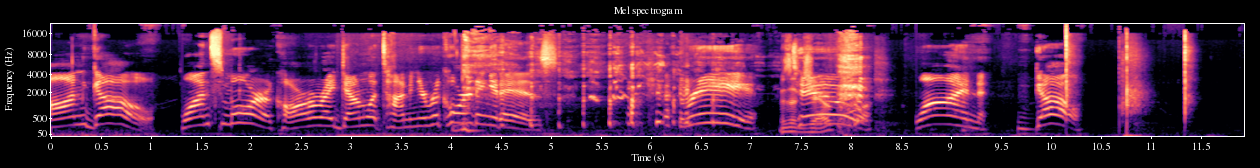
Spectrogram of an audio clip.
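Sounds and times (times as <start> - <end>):
faint hiss: 0.0 - 11.9
speech: 0.2 - 5.2, 5.8 - 10.4
laughter: 4.0 - 8.3
sharp hand claps for recording sync: 10.1 - 11.5.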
